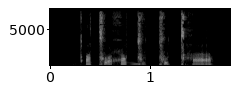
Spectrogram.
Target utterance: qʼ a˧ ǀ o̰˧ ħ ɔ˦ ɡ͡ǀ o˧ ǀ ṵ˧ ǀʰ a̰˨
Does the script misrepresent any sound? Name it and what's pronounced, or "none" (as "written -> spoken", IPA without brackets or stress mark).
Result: o˧ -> u˧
